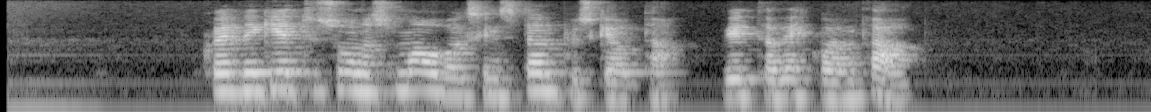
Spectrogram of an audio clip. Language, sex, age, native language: Icelandic, female, 50-59, Icelandic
